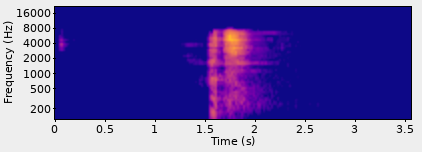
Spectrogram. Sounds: Sneeze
